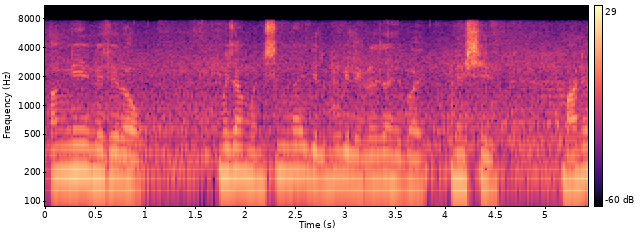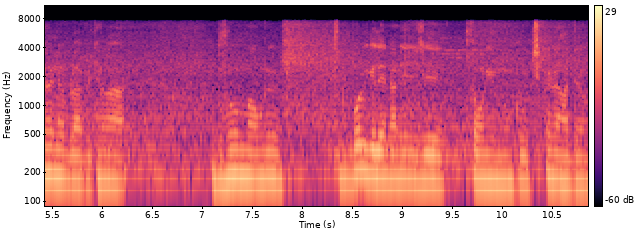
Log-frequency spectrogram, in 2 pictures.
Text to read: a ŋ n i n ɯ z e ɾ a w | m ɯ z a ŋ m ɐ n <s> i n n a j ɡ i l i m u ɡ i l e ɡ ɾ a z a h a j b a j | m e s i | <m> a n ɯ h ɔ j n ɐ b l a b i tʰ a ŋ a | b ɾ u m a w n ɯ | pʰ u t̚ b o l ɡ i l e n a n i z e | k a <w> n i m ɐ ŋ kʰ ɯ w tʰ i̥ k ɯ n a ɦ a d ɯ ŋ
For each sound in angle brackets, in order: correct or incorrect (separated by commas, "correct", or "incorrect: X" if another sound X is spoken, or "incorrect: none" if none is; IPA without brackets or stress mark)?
correct, correct, correct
